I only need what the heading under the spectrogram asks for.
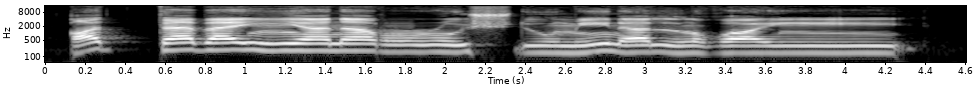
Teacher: You don't do the qalqala one because you do the merging one. So when you merge, there will be no dal. · Term: idgham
